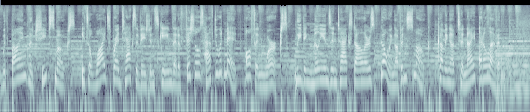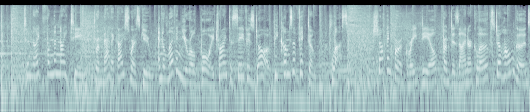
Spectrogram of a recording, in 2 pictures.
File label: News Affiliate; tv affiliate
